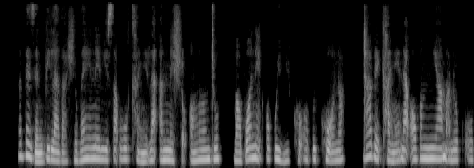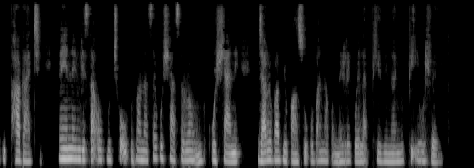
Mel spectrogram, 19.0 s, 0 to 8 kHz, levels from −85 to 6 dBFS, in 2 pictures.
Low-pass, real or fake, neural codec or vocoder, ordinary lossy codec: 7.2 kHz; fake; codec, 16 kHz, 0.5 kbps, X-Codec, WavLM features, trained on Multilingual LibriSpeech; MP3, 32 kbps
